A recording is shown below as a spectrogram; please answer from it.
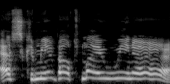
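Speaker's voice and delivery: character voice, very high and drawn out. Quoting a movie line the way it sounds in his head: Jonah Hill character voice. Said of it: "I say it in the voice of that guy from".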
